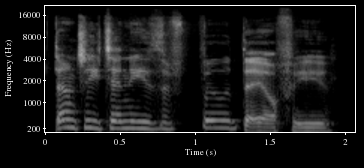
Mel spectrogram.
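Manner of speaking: sudden high blurt. A narrator's reading. Lydia warning Ginny and Dennis about the food, blurting. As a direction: it escapes before she can stop it. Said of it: "Lydia blurted out".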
